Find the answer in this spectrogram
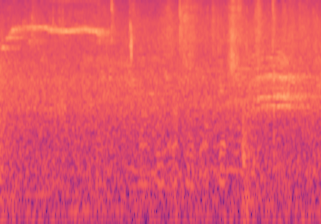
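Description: Outdoor background with faint distant voices, a thin high whistle in the first second and a short pitched call about three seconds in.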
